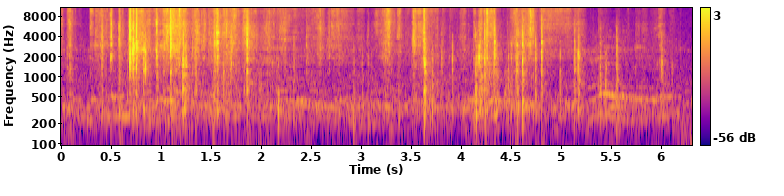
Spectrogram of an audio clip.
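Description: A folded paper instruction sheet being unfolded and handled, crinkling and rustling in irregular crackles.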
